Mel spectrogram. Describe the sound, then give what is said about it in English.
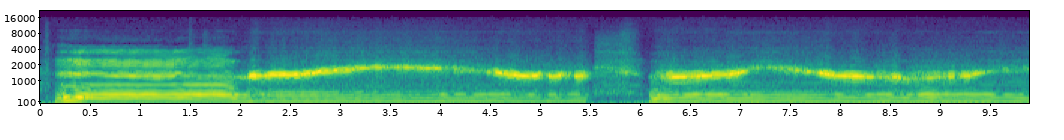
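A single voice performs duophonic overtone singing, two notes at once: a steady, buzzing low drone with a clear whistle-like melody gliding above it, pausing briefly midway before resuming, fairly loud. “So that's duophonic, two notes.”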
